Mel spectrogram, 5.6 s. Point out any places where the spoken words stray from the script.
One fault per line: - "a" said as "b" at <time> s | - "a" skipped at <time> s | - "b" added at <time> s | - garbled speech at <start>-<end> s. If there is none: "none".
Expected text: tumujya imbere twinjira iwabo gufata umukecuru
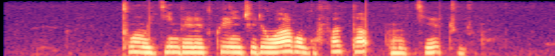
none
